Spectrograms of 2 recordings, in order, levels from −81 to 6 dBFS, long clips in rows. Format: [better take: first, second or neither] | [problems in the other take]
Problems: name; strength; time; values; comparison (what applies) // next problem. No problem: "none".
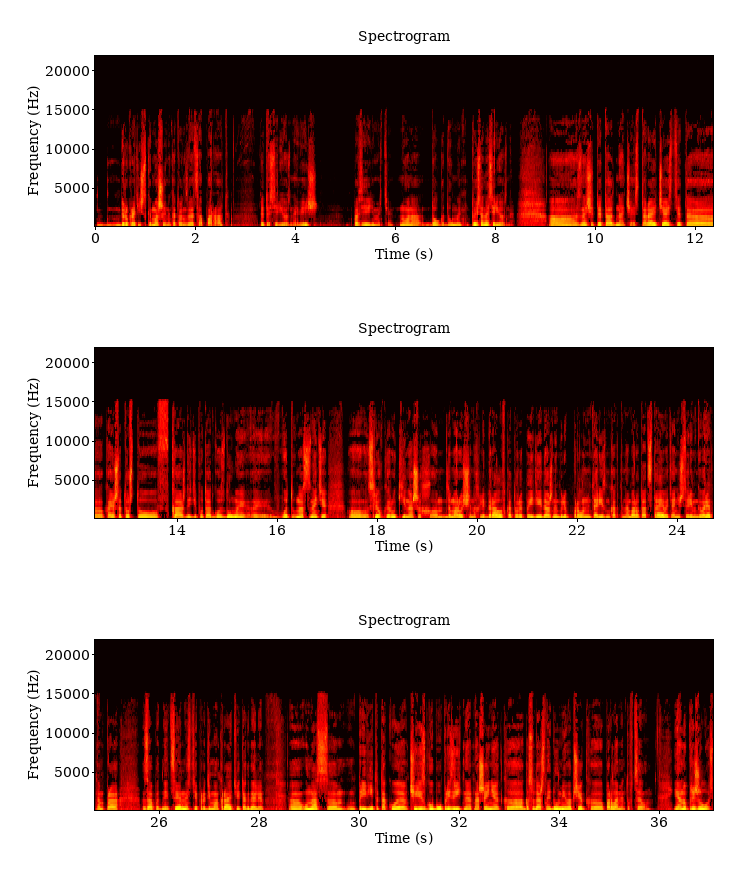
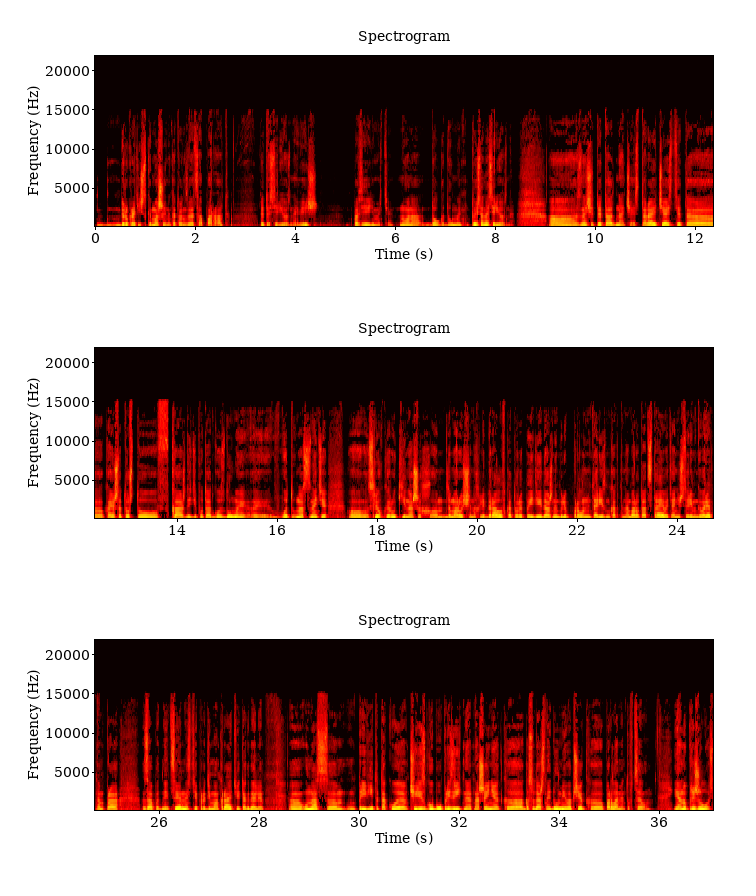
neither | none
